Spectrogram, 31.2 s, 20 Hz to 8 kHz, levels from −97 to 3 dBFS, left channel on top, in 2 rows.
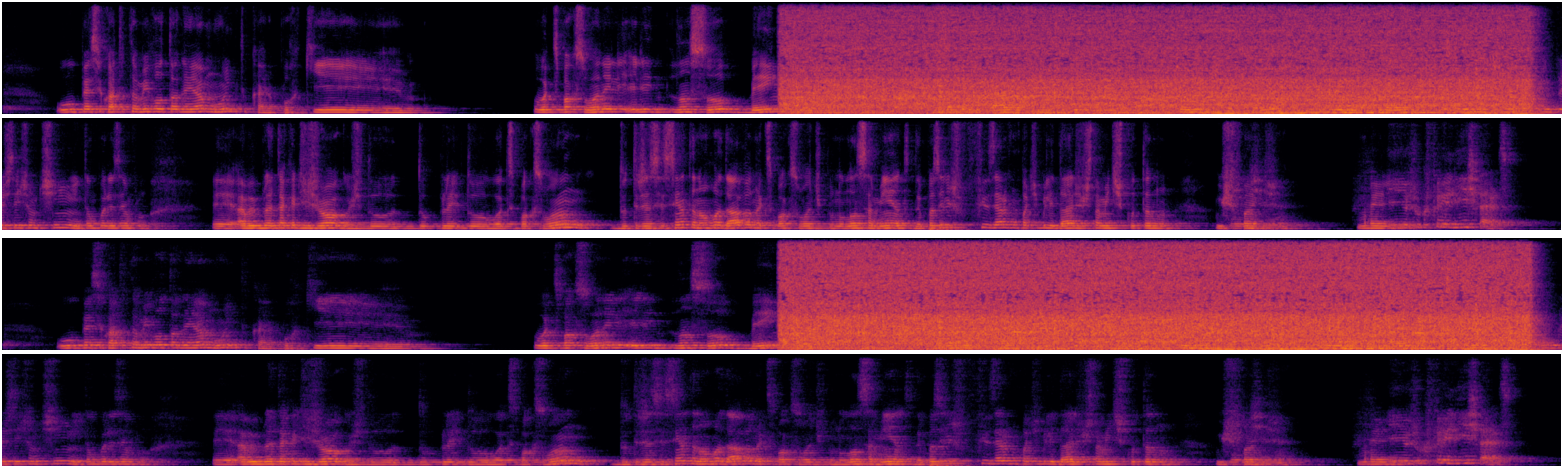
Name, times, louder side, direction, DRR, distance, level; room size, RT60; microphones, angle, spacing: voice 1, 0.6-4.1 5.3-8.4 9.2-11.3 11.7-17.0 17.7-27.2 27.7-28.2 29.2-29.7, left 1 dB, 70° left, 7 dB, 0.7 m, -35 dB
sound 1, 7.8-15.3, right 3 dB, 15° right, 0.3 m, -26 dB
voice 2, 27.9-28.5 29.1-30.6, equal, 30° left, -3 dB, 1.7 m, -43 dB
7.5 x 4.2 x 3.0 m, 0.82 s
head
